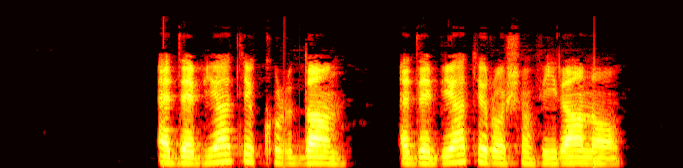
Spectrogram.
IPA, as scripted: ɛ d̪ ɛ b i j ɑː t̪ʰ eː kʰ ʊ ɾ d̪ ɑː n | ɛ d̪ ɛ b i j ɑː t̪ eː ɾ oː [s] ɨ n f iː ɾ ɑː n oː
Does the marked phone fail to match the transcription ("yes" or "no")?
yes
